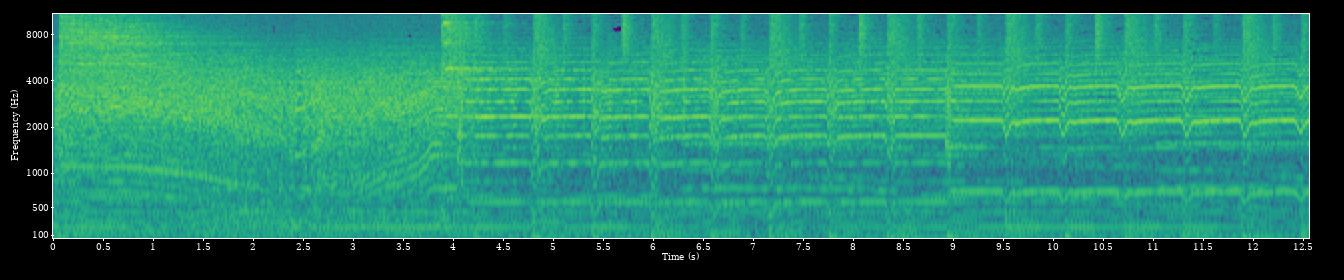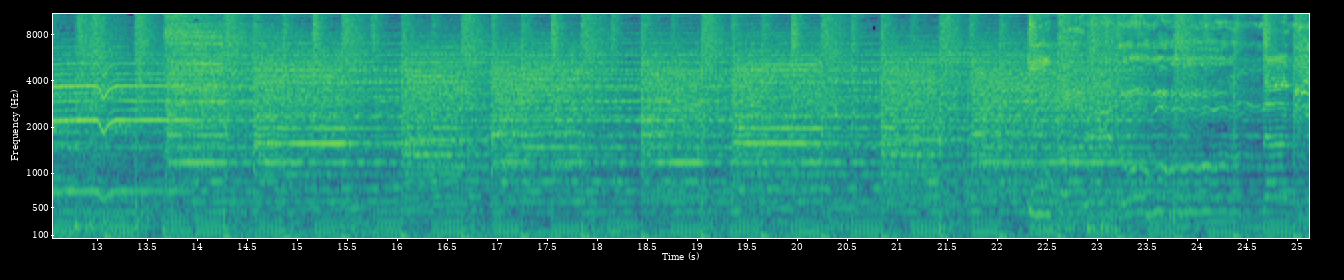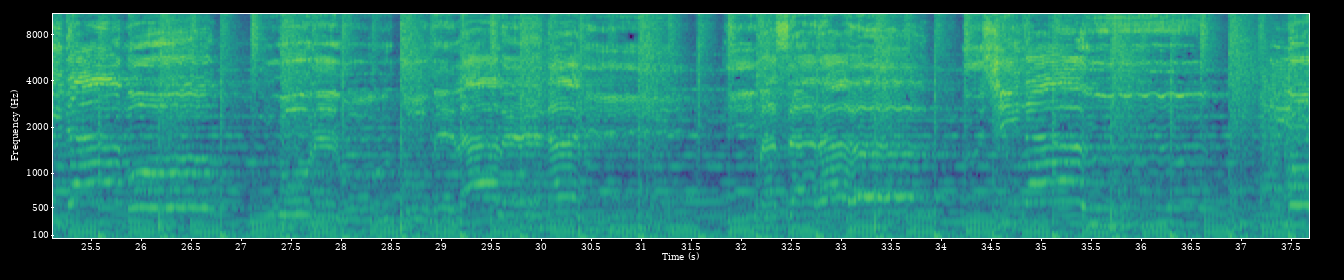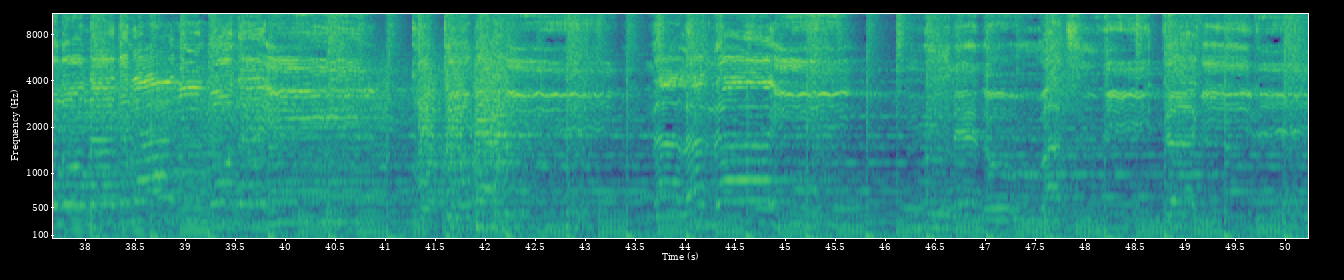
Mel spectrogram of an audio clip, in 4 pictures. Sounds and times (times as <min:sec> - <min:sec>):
Music: 0:00.0 - 0:50.2.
